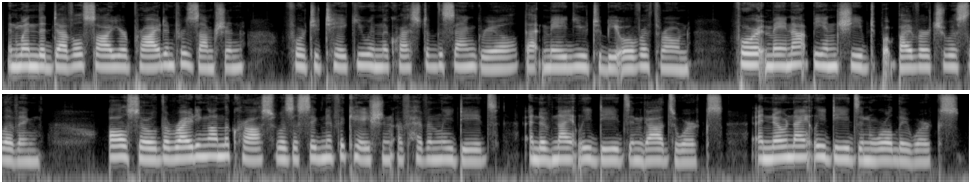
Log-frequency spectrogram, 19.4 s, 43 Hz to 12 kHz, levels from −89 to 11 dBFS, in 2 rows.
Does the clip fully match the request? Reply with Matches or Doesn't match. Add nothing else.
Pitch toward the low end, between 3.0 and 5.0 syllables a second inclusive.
Doesn't match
